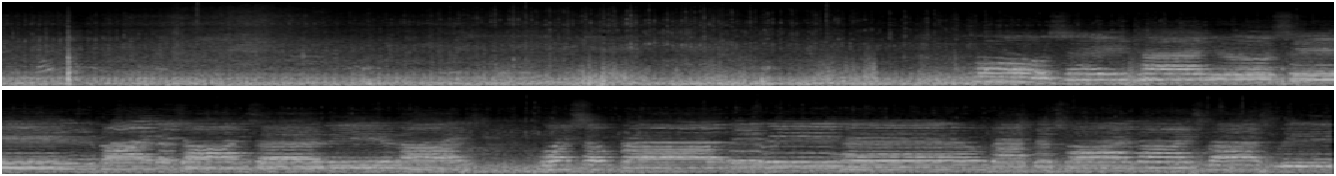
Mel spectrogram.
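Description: Singing with long held notes from about ten seconds in, over a steady background murmur of the crowd at an outdoor football field.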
